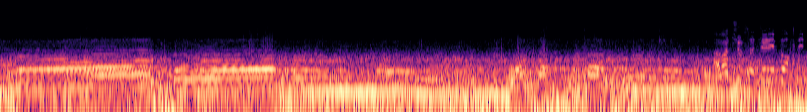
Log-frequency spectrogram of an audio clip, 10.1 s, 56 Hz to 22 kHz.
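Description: Powerful 400-horsepower Honda Civic driven hard on a road, its loud engine drone rising and falling through the gears with sharp shifts, close up from inside, under a voice talking over it.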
